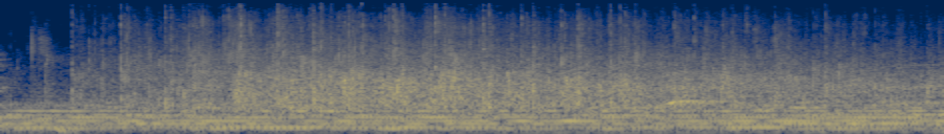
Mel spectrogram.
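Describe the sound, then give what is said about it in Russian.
Steady, dense audience applause following the introduction of author Philip K. Dick, many hands clapping at once, sustained at an even loudness for several seconds, with a low tonal hum running underneath. “Кончились аплодисменты.”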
